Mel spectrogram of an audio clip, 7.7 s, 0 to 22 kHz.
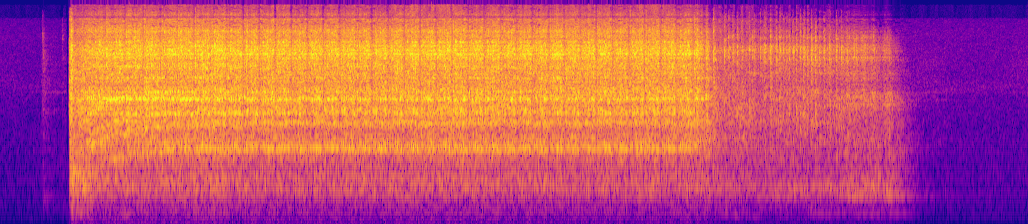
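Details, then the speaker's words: Craftsman 26 Quiet snowblower (model 247.886940), no-start: electric starter whirs at a fast steady rate for about six seconds without firing; compression near 70 psi is fine, so fuel or carburettor is the likely cause. "close to 70 pounds, so that's plenty to start it."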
